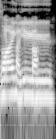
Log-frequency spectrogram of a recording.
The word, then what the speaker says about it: Yuka: How do you spell that? Yes, it's Yuka.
